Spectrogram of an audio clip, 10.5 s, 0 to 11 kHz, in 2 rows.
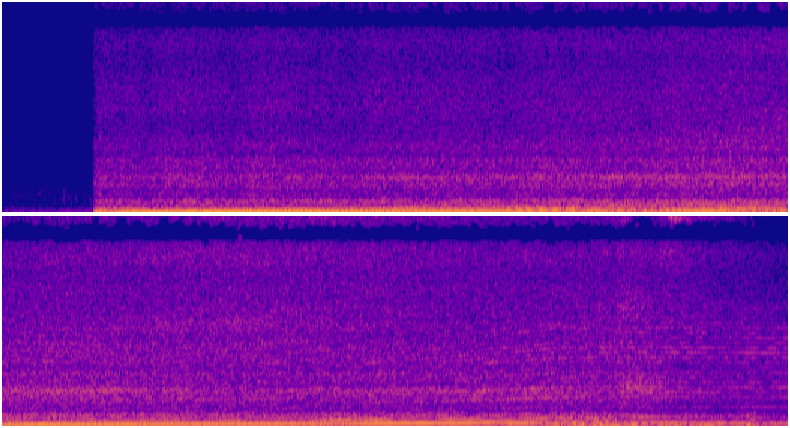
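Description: Mini Cooper S R56's big-turbo 1.6-litre four-cylinder engine pulling at full throttle under load on a dyno, heard from inside the cabin. It cuts in suddenly about half a second in, and the revs climb steadily for about nine seconds before easing off and dropping near the end.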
